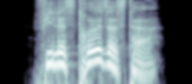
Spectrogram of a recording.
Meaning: inflection of philiströs: 1. strong/mixed nominative masculine singular superlative degree 2. strong genitive/dative feminine singular superlative degree 3. strong genitive plural superlative degree
- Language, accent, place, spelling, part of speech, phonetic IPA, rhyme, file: German, Germany, Berlin, philiströsester, adjective, [ˌfilɪsˈtʁøːzəstɐ], -øːzəstɐ, De-philiströsester.ogg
